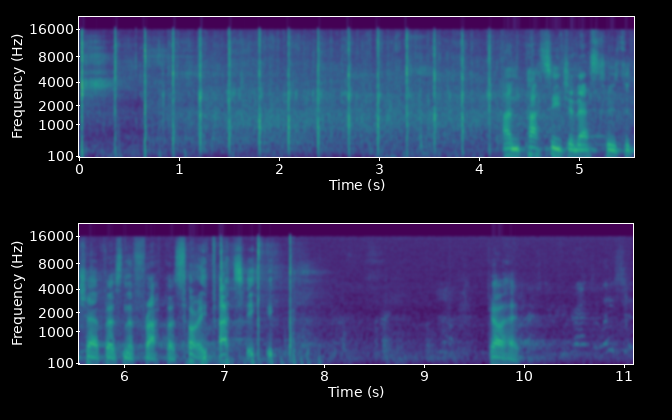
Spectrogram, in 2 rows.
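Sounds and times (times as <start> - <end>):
close hand claps: 0.0 - 6.1, 6.8 - 8.0
audience applause: 0.4 - 7.9.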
